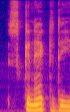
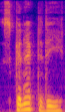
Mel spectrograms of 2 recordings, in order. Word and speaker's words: Schenectady: Troy well I think skty is just a great name to be used in a Psalm it has four syllables and it has a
